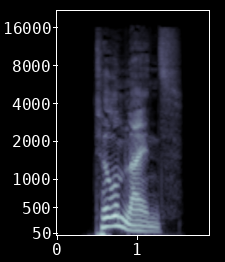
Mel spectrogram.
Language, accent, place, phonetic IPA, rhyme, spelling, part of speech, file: German, Germany, Berlin, [ˈtʏʁmlaɪ̯ns], -ʏʁmlaɪ̯ns, Türmleins, noun, De-Türmleins.ogg
- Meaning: genitive of Türmlein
